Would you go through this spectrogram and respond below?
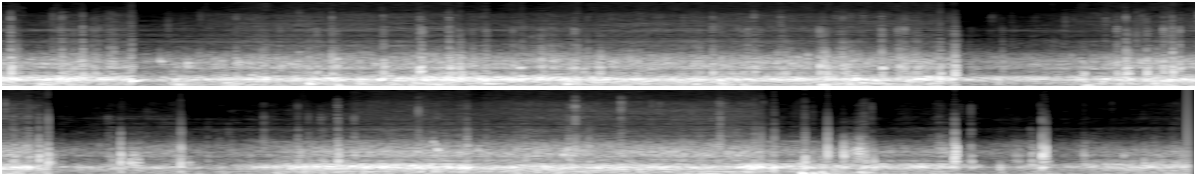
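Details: Continuous rumbling engine and gurgling water noise fill the recording off Opunohu Bay, Moorea, with brief drops in level and no clear animal call.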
